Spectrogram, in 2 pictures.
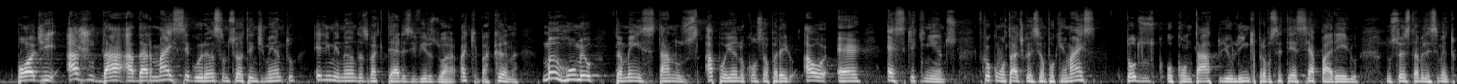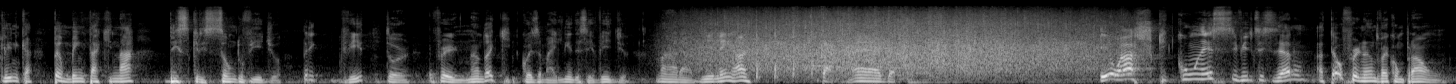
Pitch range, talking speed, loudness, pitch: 125-170 Hz, 190 wpm, -18 LUFS, 145 Hz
